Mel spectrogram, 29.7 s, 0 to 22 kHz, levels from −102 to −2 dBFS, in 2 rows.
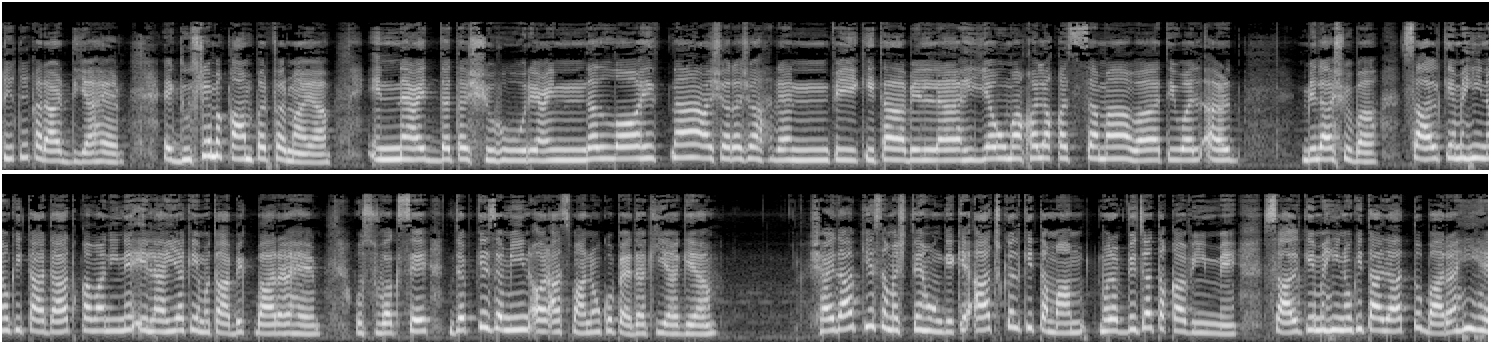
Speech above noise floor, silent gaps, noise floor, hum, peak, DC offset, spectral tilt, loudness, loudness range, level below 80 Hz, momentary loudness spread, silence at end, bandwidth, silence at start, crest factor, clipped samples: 40 dB; none; -58 dBFS; none; -6 dBFS; under 0.1%; -3.5 dB/octave; -18 LUFS; 2 LU; -64 dBFS; 6 LU; 0 s; 13.5 kHz; 0 s; 14 dB; under 0.1%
